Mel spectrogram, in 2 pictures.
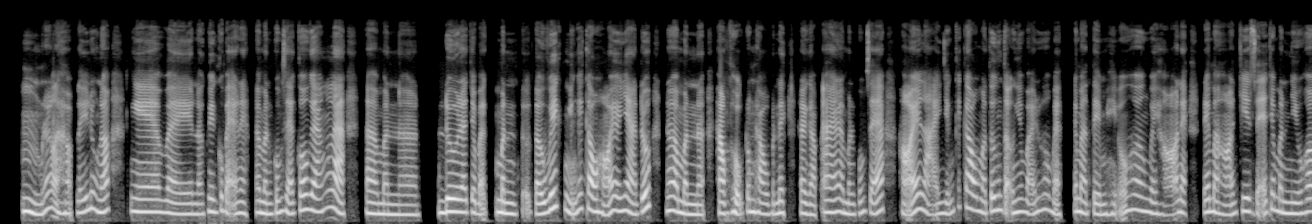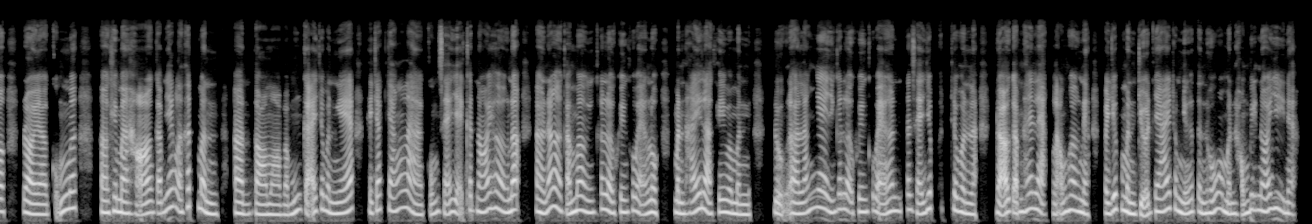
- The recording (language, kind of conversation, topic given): Vietnamese, advice, Làm sao để tôi không còn cảm thấy lạc lõng trong các buổi tụ tập?
- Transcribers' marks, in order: tapping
